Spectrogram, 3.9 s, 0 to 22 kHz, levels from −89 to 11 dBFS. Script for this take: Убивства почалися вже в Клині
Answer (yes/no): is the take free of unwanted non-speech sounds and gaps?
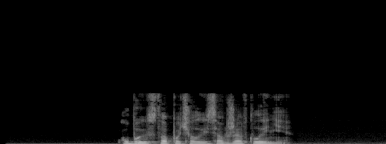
yes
